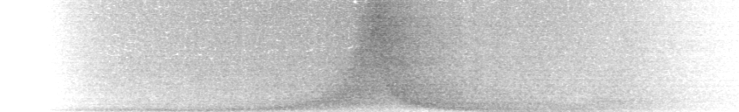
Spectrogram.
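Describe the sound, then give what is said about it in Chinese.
A steady rush of pink noise from an electronic instrument fades in and holds, while its EQ is changed to boost and cut certain frequency bands, a filtered band sweeping up to a bright hiss and back down, like whooshing surf. No voices. “那粉红噪音长什么样呢？我也稍微示范一下下。”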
